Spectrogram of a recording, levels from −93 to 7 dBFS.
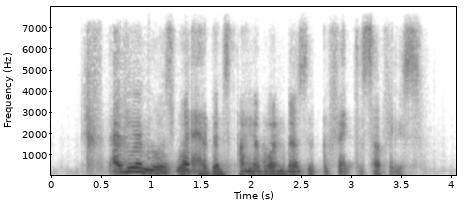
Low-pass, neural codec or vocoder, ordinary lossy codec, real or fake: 7.2 kHz; codec, 16 kHz, 0.5 kbps, FreqCodec, smaller model; Opus, 32 kbps; fake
